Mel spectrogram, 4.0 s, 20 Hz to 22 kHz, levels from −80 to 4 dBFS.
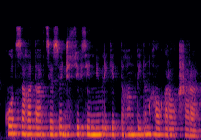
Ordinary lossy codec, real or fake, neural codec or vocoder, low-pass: none; real; none; 9.9 kHz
